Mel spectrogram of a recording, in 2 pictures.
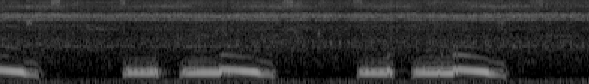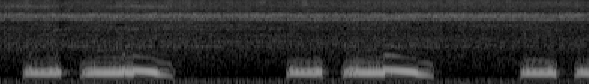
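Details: Spotted dove call for luring birds: loud, clear sets of a short coo followed by a longer, slightly falling coo, repeating about every second, with steady high electrical whine behind.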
